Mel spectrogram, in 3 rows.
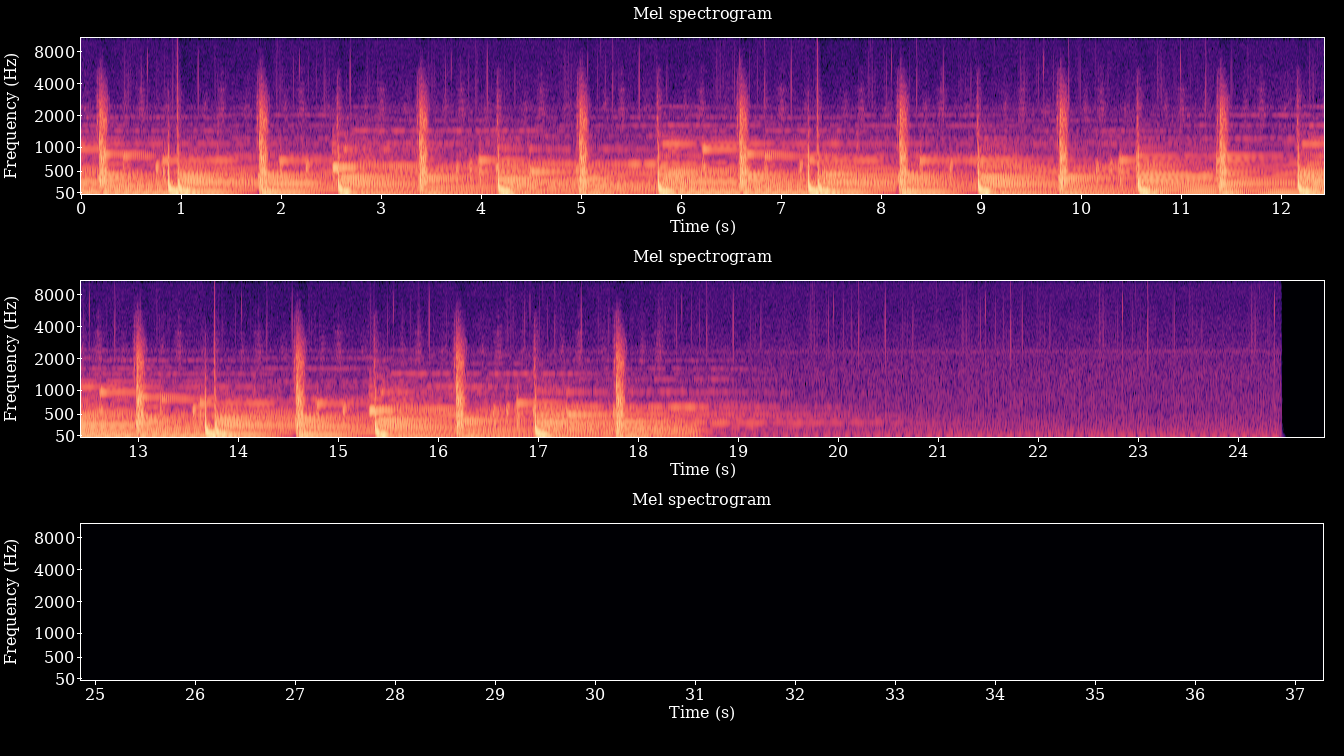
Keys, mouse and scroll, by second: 1.7 shift+a, 7.2 click, 8.0 click, 8.5-10.2 drag, 10.6 middle click, 12.4-16.7 drag, 16.9 shift+middle click, 17.7 shift+middle click, 21.2-23.6 middle drag, 26.7 click, 26.9 click, 27.2 click, 27.7 click, 27.8 click, 28.2 click, 28.7 click, 28.9 click, 29.1 click, 29.4 click, 29.7 click, 30.0 click, 30.7 click, 30.9 click, 31.3 click, 31.6 click, 31.9 click, 34.2 click, 34.7 click, 35.6 click, 35.9 click, 36.3 click.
